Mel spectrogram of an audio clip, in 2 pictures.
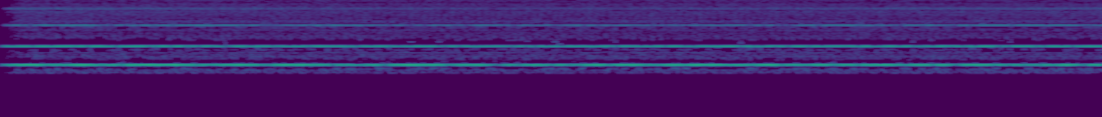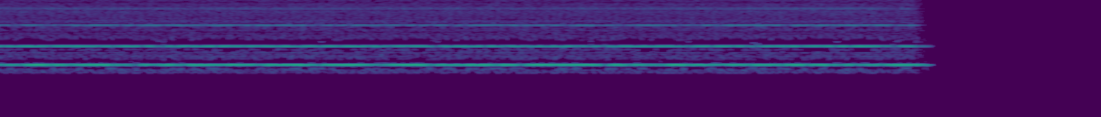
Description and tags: Applied Hourglass to some other glass-bowing sounds, this one is more like a bell.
